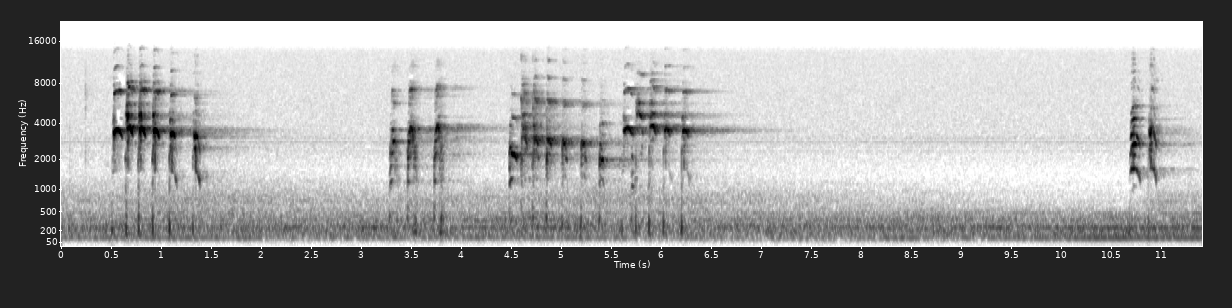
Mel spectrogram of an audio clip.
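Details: At a nest-camera site in Kisatchie National Forest, a bald eagle guarding the egg gives short bursts of high, squeaky chitters, four clustered phrases in the first seven seconds, then a lone brief burst after a long quiet hum-filled gap.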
